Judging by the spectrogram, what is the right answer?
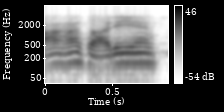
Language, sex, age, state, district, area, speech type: Urdu, male, 30-45, Uttar Pradesh, Azamgarh, rural, conversation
